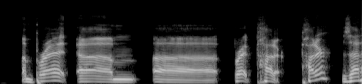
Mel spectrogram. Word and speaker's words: Putter: to brett uh brett um uh brett putter putter is that how i pronounce it that's right that's right sounds like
